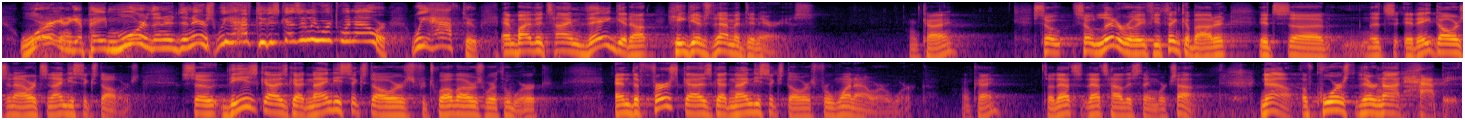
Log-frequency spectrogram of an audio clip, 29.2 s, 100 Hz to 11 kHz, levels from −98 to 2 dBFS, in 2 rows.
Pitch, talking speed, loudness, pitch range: 150 Hz, 180 wpm, -25 LUFS, 130-190 Hz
